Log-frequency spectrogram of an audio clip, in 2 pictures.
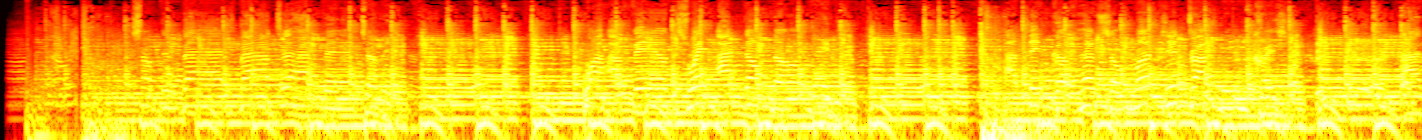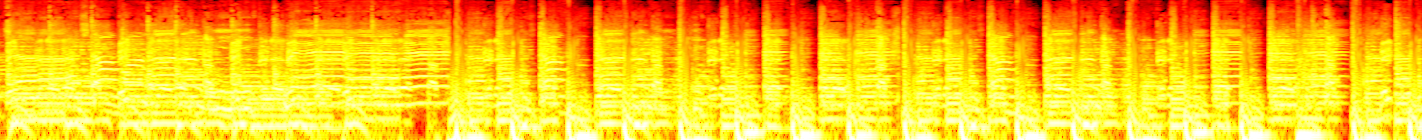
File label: bad happening funk tiktok ultra slowed reverb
